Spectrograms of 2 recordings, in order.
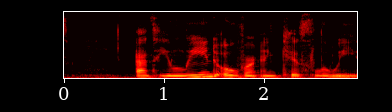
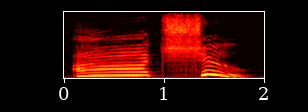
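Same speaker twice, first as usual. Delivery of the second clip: loud high acted sneeze; big sneeze; 11 semitones higher, 9 dB louder than usual. Storyteller acting out Louise's sneeze, loud. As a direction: throw out a huge sneeze.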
